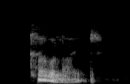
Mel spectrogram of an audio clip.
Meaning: Nonstandard form of Coalite
- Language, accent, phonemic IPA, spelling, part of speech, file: English, Southern England, /ˈkəʊlaɪt/, coalite, noun, LL-Q1860 (eng)-coalite.wav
